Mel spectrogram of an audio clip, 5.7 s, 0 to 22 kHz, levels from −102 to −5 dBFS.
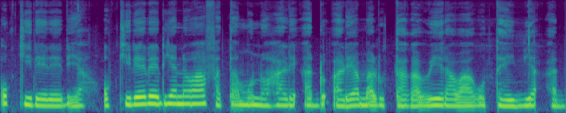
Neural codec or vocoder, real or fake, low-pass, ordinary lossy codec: vocoder, 44.1 kHz, 128 mel bands every 256 samples, BigVGAN v2; fake; none; none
